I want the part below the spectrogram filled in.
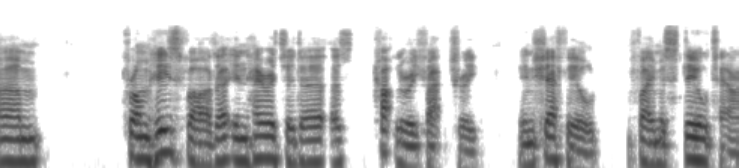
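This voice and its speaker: A man with a London accent speaks at a very slow pace. His pitch is fairly high, and the sound is dry and close with no echo. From southwest London outskirts, England. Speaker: musician. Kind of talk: interview.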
